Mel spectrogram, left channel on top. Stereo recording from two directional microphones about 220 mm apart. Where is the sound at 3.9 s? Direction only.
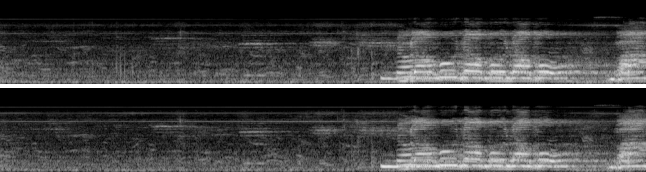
40° right (ahead or behind).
